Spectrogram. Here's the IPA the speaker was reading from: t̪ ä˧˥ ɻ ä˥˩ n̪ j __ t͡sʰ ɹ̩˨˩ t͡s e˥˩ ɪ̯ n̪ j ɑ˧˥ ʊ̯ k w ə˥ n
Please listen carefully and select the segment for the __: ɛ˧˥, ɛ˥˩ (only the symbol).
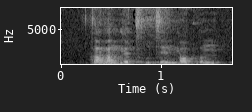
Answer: ɛ˧˥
